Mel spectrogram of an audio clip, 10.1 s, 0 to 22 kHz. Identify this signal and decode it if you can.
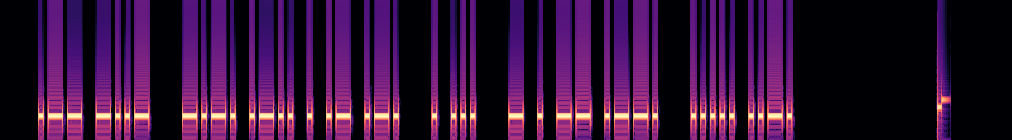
Morse code, heard as a keyed tone, about 25 wpm, 700 Hz. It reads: WX CLEAR ES TEMP 5F
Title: Practice QSO - Exchange 2 - Info - 25wpm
